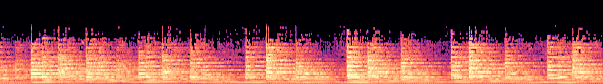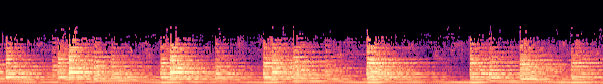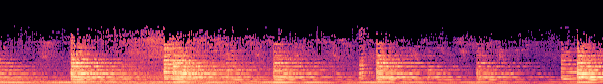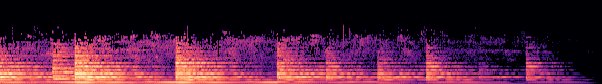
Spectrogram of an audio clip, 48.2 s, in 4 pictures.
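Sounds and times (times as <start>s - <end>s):
church bells ringing in Medeuzza: 0.0s - 48.2s.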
